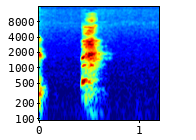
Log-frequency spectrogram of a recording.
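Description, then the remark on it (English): A single small burp, short and soft, in an otherwise quiet moment with no talking around it. “I just like burp a little, sorry.”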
